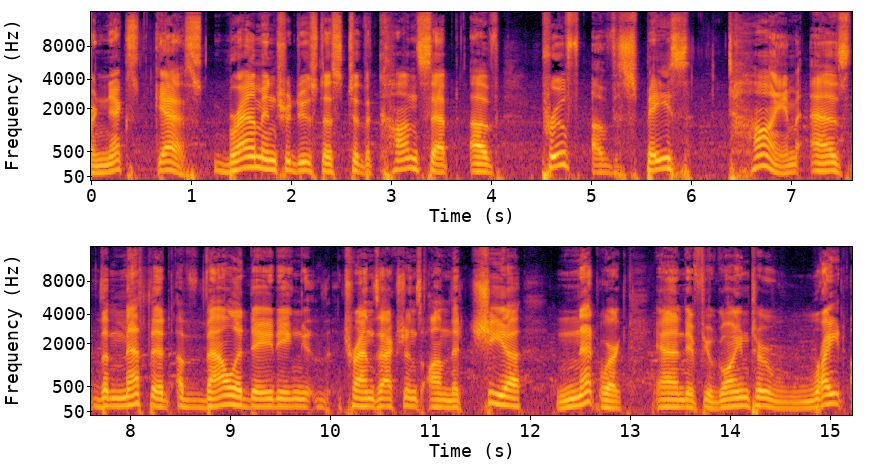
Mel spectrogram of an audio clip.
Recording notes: LIVE from Singapore Fintech Festival Day 3 Recap. Today was the last day of the Singapore Fintech Festival and we went live once again with the podcast.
